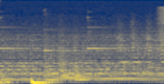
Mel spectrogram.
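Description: Soft instrumental background music with sustained, held notes and a deep low note about half a second in.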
